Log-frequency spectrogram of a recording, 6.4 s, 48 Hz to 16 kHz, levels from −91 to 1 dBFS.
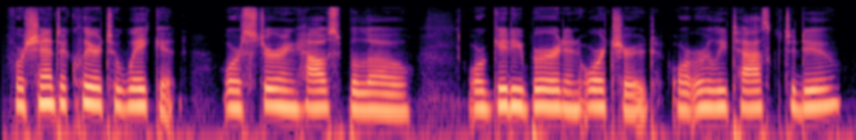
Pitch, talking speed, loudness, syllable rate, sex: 185 Hz, 180 wpm, -17 LUFS, 4.9 syllables/s, female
